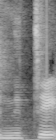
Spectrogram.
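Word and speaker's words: niche: निच नीचे इसको अलग-अलग तरीके से प्रोड्यूस प्रोनाउंस किया जाता है।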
